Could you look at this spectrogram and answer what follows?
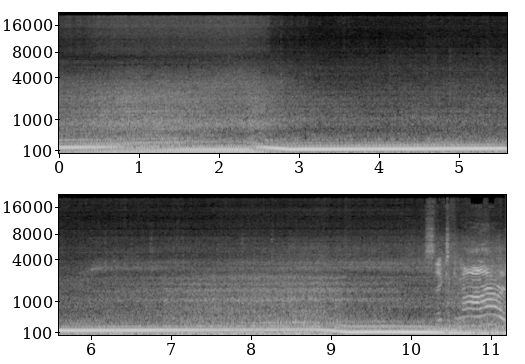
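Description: An old Rockford Firebird cruises down the road with a steady, loud engine drone from inside the car, the pitch shifting briefly as the throttle changes while a voice talks over it.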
